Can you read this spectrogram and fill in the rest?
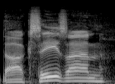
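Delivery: slow, drawn-out falling retort; cartoon comeback. Rabbit insisting on the season, slow cartoon comeback. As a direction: stretch both words, insisting.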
